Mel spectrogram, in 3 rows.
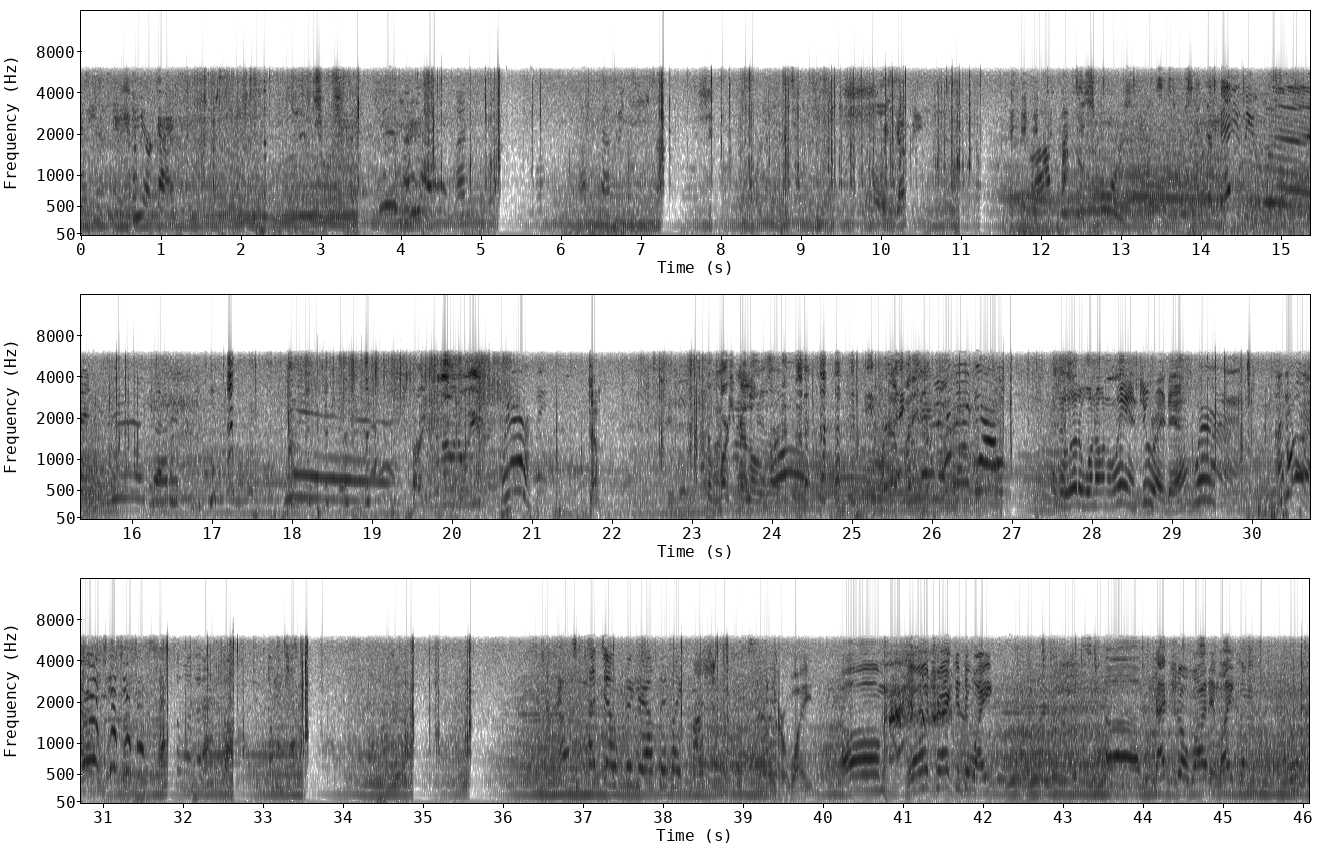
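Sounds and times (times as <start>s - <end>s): airboat engine and propeller: 0.0s - 46.0s
excited voices: 15.0s - 20.0s, 30.3s - 31.8s.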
